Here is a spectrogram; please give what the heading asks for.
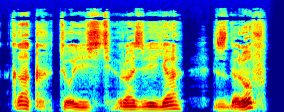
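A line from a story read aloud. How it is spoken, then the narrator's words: Stammering mumble. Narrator (Russian): Ганс Кастроп, заикаясь, пролепетал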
